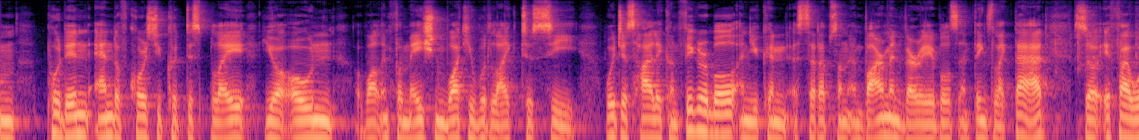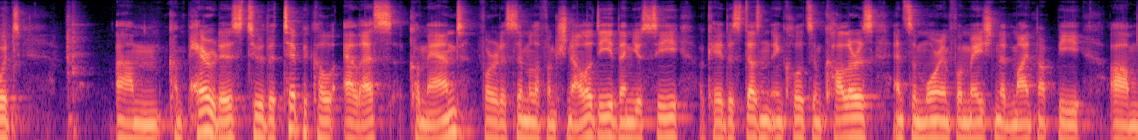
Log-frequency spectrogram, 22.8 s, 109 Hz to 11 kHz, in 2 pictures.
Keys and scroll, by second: 10.0-11.7 typing, 11.8 Return.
